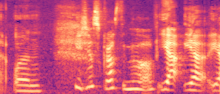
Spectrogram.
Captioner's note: both laughing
